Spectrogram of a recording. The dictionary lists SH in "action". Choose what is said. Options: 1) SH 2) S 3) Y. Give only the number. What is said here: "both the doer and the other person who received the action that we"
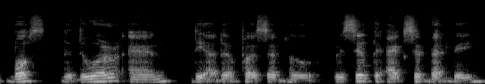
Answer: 2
